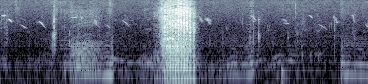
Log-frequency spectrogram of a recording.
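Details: On the Mongolian steppe, a single sharp, breathy horse snort bursts out midway through. Low rumbling and scattered faint bird chirps sound around it.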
